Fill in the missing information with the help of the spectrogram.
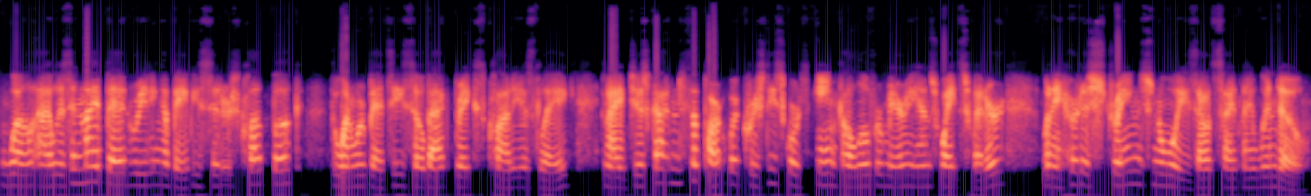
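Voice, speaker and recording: A woman's voice: fairly high pitch, moderate pace, dry recording, phone-quality sound, natural voice. A woman playing an earnest, chatty fourteen-year-old schoolgirl in an audio drama, with a plain, rambling teenage delivery. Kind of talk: scripted audio drama acting.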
